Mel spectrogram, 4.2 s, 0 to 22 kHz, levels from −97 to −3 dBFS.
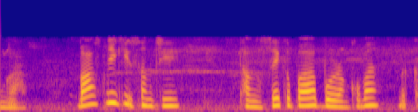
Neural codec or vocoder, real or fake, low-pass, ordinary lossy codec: none; real; 5.4 kHz; AAC, 48 kbps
